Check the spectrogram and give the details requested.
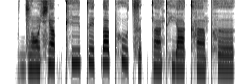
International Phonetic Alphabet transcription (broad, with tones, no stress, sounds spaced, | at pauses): d͡z ɔ̃˧ ɕ ã˦ p̚ kʰ i˦ t̪ e˦ t̚ a˦ pʰ u˥˧ t͡s ə˨ t̚ t̪ ã˧ kʰ j a˧ kʰ ã˧ pʰ ə˧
